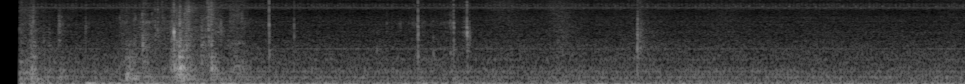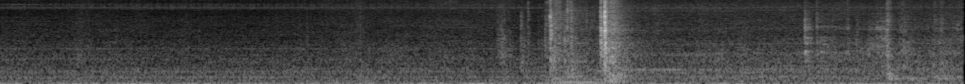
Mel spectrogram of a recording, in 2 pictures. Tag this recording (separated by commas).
electric windows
